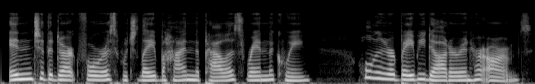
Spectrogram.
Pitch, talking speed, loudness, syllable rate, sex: 205 Hz, 215 wpm, -17 LUFS, 5.7 syllables/s, female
